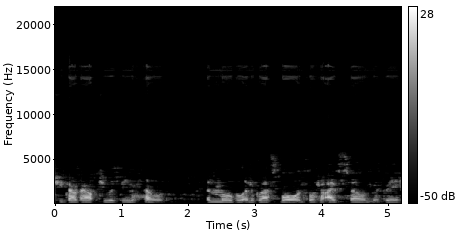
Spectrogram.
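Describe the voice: Simply plain reading aloud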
